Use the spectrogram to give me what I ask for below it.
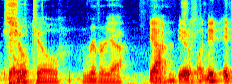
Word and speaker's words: Schuylkill: I don't know how to pronounce it exactly, but it's like Kill. Schuylkill River.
